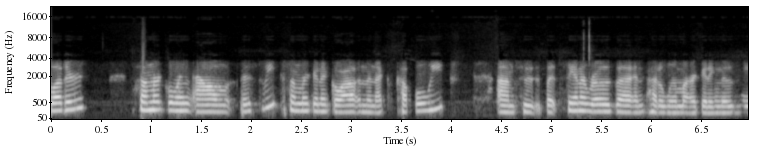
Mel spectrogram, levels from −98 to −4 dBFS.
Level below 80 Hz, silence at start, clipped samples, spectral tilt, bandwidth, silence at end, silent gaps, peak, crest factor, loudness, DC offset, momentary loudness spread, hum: -72 dBFS; 0 s; under 0.1%; -6.5 dB/octave; 9.8 kHz; 0 s; none; -4 dBFS; 18 dB; -23 LUFS; under 0.1%; 8 LU; none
